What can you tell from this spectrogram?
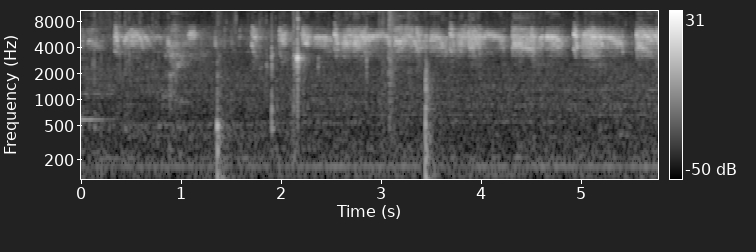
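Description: A steady chorus of repeated high chirping calls, with two dull thuds on wooden floorboards about one and a half and three and a half seconds in: footsteps on a wooden deck.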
